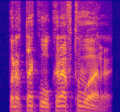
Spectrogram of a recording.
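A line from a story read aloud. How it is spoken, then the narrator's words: Snort. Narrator (Russian): фыркнул Замойский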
